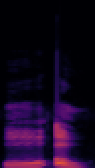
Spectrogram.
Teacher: ओ, औ इसको बोलते हैं कंठ और ओष्ठ की सहायता से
